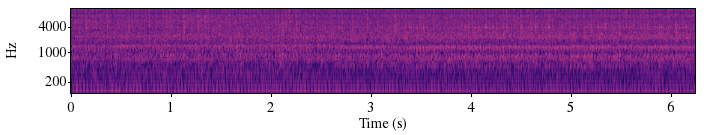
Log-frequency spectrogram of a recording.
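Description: Engine idles with an even beat but a steady raspy grinding undertone rides over it; source of the grind not identified.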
